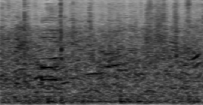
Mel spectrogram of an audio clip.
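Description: Spectators talking, many overlapping voices close to the microphone with the crowd's chatter behind them.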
